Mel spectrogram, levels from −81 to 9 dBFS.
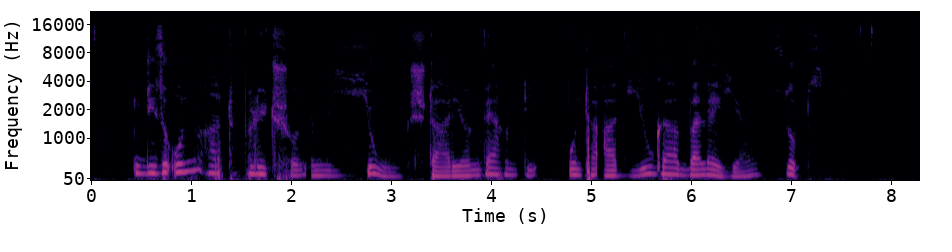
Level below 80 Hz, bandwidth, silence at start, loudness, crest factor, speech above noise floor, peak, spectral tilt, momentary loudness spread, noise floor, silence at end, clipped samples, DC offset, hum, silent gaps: -62 dBFS; 16.5 kHz; 0 s; -44 LUFS; 20 dB; 21 dB; -26 dBFS; -6 dB/octave; 14 LU; -64 dBFS; 1 s; under 0.1%; under 0.1%; none; none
